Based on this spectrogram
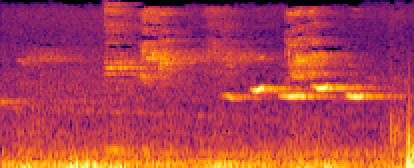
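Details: White-rumped shama from Bahorok, Medan, singing in a way said to stir up other shamas; a clear whistled note held near one pitch with bright high chirps above, over steady low background hum.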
